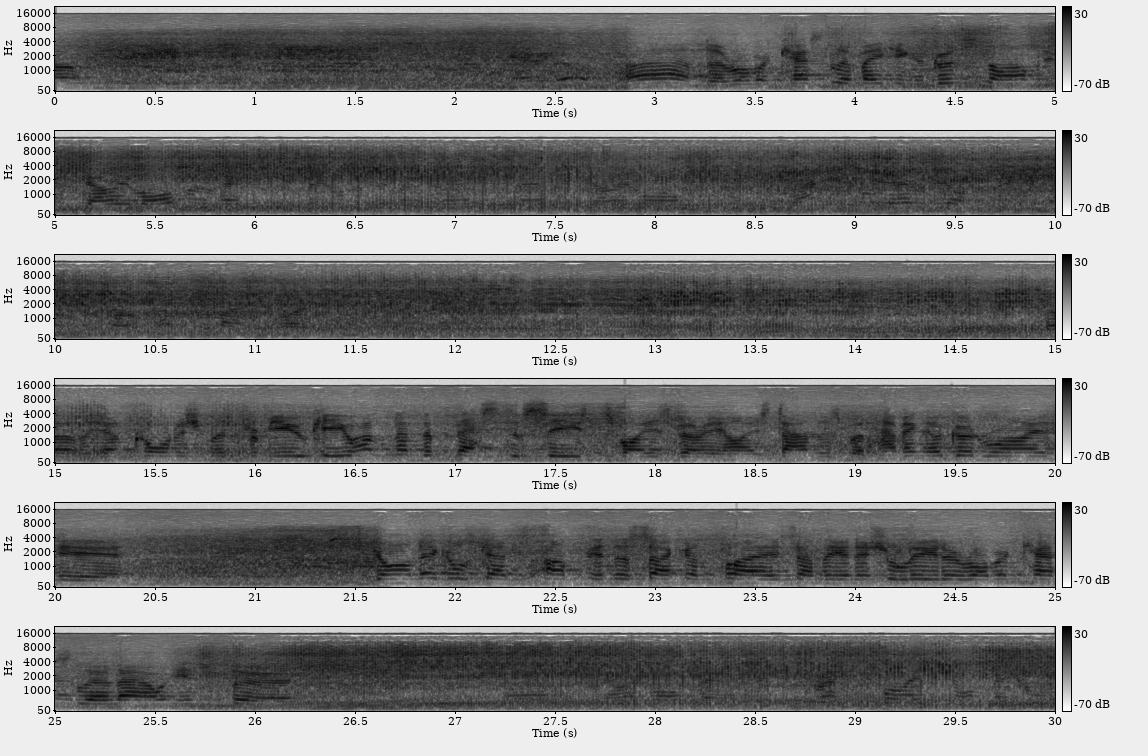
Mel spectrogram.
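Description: Motorcycle engines roar loudly.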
